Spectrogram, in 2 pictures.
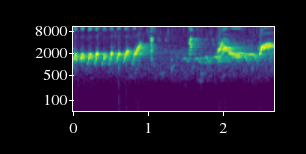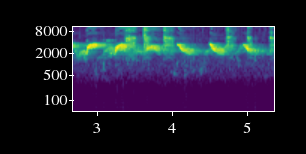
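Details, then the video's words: White-rumped shama master song meant to make other shamas sing; starts with a fast series of repeated notes, then loud varied whistles with sharp clicks mixed in. "MASTERAN MURAI BATU PALING DI CARI TAHUN INI || SUARA JERNIH ,BURUNG PASTI NYAUT DAN GACOR SEKETIKA"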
